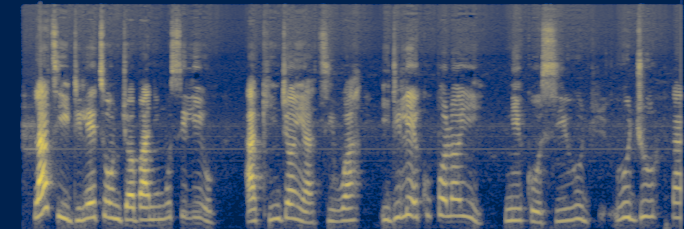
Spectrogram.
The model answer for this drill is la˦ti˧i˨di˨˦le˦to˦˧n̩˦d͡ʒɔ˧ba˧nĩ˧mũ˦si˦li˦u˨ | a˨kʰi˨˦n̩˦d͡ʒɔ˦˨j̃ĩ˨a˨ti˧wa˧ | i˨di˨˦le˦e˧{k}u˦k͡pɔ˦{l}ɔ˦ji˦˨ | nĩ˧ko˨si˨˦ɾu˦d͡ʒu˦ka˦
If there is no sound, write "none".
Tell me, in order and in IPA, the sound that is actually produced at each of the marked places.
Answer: k, l

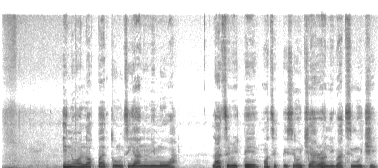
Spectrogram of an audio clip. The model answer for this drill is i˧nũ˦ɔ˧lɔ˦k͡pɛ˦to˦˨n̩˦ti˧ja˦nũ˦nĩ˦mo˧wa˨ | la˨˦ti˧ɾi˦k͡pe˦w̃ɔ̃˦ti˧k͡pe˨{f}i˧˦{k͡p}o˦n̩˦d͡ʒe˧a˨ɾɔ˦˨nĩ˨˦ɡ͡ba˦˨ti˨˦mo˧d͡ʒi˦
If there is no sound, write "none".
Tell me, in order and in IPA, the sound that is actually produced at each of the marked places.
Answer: s, none

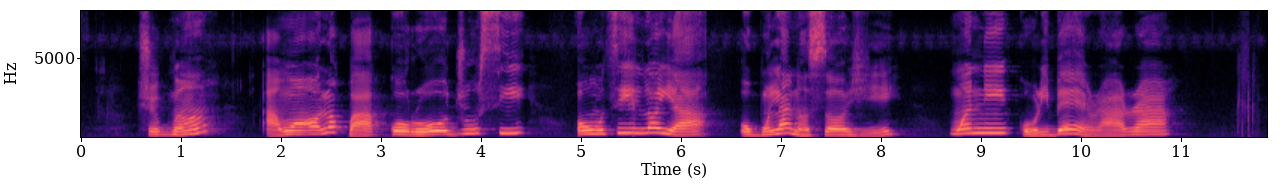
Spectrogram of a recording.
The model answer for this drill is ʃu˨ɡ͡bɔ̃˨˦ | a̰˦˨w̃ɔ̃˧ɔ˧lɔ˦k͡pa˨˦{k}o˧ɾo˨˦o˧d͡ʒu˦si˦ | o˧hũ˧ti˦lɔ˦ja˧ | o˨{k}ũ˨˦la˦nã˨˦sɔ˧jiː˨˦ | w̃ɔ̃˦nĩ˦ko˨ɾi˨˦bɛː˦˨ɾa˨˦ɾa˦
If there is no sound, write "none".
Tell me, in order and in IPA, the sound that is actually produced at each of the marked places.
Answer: k, ɡ

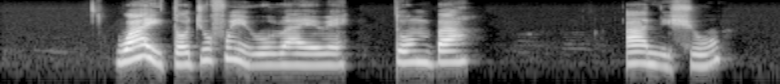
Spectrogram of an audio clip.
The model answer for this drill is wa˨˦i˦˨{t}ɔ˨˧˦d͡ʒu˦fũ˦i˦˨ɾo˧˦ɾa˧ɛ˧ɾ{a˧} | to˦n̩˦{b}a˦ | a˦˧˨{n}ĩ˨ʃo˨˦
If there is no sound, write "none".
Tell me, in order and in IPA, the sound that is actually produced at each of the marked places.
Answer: t, ɛ˧, b, n

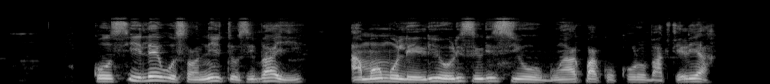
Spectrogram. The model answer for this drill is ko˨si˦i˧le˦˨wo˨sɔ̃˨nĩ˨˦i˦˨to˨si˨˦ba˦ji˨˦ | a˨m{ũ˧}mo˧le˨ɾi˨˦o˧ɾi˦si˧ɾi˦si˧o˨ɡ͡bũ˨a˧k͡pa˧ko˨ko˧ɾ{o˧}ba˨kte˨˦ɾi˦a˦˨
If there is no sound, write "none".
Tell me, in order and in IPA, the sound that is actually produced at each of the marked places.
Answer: ɔ̃˧, o˧

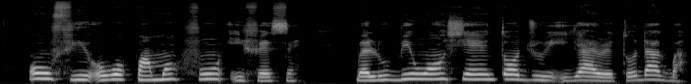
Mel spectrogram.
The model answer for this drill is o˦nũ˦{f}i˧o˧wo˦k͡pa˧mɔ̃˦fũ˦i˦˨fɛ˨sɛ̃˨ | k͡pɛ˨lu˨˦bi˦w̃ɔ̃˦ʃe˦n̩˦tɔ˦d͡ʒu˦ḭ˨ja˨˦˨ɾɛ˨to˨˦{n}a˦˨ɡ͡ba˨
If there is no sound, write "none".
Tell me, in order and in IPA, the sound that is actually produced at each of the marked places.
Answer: f, d

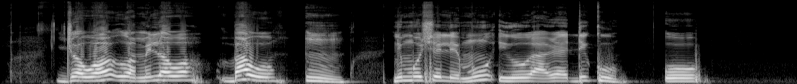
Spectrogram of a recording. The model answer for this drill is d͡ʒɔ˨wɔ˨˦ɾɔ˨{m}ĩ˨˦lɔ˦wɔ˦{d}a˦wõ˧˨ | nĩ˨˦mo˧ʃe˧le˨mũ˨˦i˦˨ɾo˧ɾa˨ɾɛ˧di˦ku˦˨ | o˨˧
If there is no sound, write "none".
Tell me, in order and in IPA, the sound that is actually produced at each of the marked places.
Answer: m, b

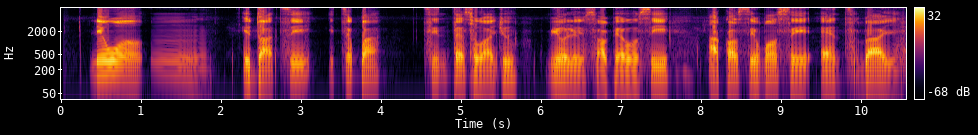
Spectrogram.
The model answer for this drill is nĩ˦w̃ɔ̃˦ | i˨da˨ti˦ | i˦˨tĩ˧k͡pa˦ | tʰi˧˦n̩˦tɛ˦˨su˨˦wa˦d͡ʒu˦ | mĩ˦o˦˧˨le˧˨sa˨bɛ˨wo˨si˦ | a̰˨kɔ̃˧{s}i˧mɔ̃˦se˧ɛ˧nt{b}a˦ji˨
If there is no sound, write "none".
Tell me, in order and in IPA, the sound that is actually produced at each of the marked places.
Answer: s, b

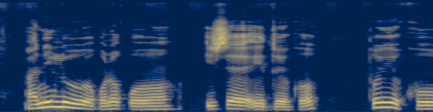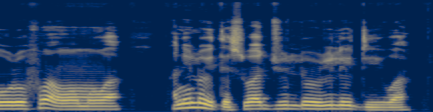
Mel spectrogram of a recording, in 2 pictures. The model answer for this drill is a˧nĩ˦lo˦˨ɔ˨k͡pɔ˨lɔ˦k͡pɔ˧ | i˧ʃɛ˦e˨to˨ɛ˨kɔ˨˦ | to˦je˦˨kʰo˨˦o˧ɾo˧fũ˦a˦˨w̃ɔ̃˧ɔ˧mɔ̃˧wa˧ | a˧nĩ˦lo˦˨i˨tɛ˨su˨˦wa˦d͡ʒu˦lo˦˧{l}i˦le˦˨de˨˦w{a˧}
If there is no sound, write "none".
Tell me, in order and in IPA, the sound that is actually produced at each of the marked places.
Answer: ɾ, a˧

